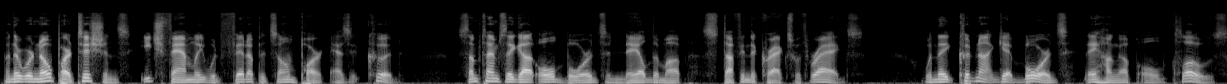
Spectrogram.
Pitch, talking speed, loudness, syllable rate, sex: 105 Hz, 200 wpm, -21 LUFS, 4.9 syllables/s, male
